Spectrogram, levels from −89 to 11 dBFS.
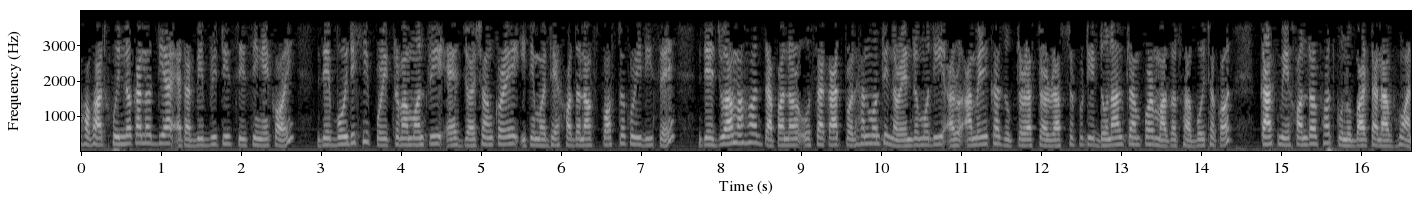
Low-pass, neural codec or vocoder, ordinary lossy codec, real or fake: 3.6 kHz; none; none; real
